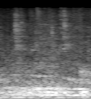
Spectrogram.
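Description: A pair of helmet pigeons coo softly and continuously at a pigeon sale, the close, low murmuring heard beneath people talking.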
